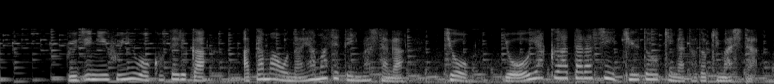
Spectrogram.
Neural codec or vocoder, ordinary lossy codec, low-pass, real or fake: none; none; 5.4 kHz; real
